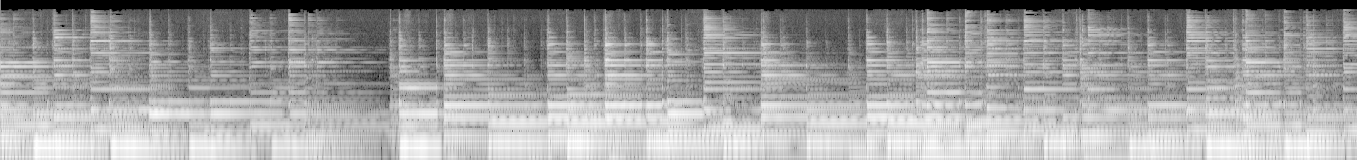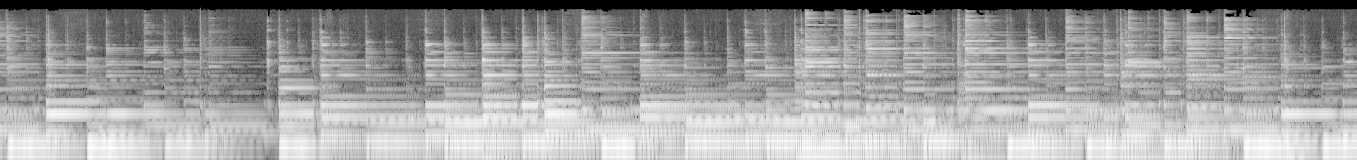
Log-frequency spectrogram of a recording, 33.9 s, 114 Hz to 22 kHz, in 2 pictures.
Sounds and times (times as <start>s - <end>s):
Guitar: 0.0s - 33.9s.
